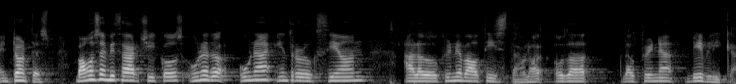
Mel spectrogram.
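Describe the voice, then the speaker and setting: A man at a high pitch with ordinary pitch variation and a fairly slow pace. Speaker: Bible teacher. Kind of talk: lecture. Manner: hesitant.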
